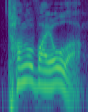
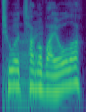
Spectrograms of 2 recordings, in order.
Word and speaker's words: Tagovailoa: Tagovailoa, I believe is how you pronounce it. Tua Tagovailoa.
